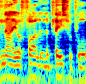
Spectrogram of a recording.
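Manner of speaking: ordinary talk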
